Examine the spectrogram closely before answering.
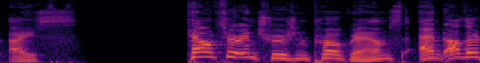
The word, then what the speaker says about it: ICE: with data i ice it's it's icy but people pronounce it ice counter intrusion programs and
